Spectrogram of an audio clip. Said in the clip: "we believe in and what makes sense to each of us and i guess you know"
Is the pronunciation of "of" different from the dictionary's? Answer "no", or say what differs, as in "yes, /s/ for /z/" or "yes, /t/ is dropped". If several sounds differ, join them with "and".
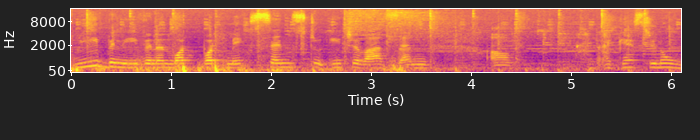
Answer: no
